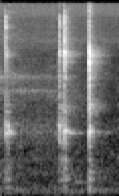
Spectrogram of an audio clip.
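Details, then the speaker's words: Old Victa two-stroke lawn mower, spark check: three crisp dry snaps a fraction of a second apart as the engine is pulled over; healthy, strong ignition spark. "I can hear it. Oh, that's got a healthy spark. That works."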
